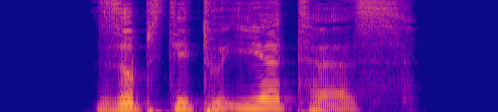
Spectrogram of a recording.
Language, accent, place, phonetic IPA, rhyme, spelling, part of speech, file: German, Germany, Berlin, [zʊpstituˈiːɐ̯təs], -iːɐ̯təs, substituiertes, adjective, De-substituiertes.ogg
- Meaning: strong/mixed nominative/accusative neuter singular of substituiert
